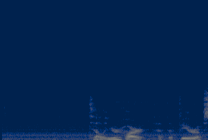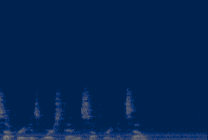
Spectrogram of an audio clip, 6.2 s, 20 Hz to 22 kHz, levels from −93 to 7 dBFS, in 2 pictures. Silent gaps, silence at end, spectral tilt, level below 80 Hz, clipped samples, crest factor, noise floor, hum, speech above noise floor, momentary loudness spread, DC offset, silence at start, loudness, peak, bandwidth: none; 0 s; -6 dB/octave; -82 dBFS; under 0.1%; 20 dB; -73 dBFS; 60 Hz at -80 dBFS; 22 dB; 14 LU; under 0.1%; 0.05 s; -51 LUFS; -32 dBFS; 8.8 kHz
